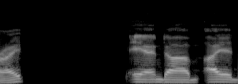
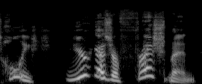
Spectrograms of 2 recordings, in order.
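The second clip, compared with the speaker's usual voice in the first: high, sudden shock; shocked realization; 11 semitones higher than usual. Retold or imitated. Realizing the giants are freshmen, shocked high voice. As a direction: voice jumps up in alarm.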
